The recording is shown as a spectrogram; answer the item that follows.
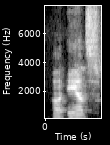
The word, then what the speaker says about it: ANTS: I think it was called ants was they was how you pronounce the acronym but it took a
